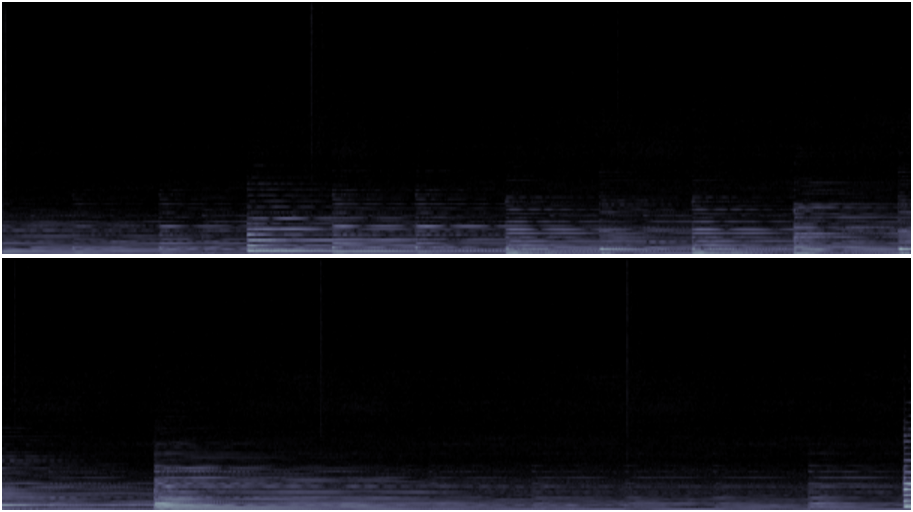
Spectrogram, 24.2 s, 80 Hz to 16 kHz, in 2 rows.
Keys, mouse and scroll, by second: 0.0 g, 1.3 alt+middle click, 1.9 scroll up 1, 2.1-2.4 shift+middle drag, 2.4-2.9 shift+scroll up 1, 2.9 g, 4.8 g, 6.7 g, 8.1 alt+middle click, 9.4 click, 10.2 click, 12.0 g, 13.3 click, 13.9 KP_0, 18.9-20.9 scroll down 3.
